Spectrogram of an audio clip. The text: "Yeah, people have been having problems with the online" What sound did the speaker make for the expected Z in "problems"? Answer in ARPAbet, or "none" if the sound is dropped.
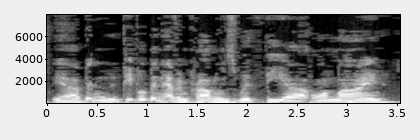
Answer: Z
